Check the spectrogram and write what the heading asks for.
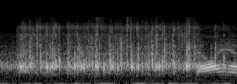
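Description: Audience applauding: a dense run of many hand claps, beginning a moment in.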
